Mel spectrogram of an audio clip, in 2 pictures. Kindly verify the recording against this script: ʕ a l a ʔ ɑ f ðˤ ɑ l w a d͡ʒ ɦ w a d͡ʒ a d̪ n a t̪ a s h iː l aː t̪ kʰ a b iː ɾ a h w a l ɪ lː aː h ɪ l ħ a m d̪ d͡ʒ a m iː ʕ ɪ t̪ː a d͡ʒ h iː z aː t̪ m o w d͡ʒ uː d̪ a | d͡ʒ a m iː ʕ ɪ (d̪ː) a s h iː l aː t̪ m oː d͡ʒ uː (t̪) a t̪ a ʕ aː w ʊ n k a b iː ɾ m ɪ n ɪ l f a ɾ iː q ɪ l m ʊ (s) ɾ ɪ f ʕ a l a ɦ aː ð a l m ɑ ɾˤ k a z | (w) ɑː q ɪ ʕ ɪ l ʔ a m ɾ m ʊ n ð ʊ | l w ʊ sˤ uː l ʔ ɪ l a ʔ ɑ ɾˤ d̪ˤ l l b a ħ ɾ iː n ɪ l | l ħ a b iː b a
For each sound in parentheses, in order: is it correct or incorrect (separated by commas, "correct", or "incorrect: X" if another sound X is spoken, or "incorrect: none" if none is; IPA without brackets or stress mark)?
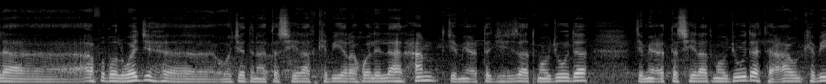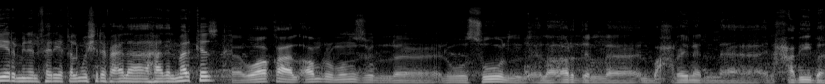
incorrect: t̪ː, incorrect: d̪, incorrect: ʃ, correct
